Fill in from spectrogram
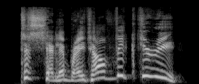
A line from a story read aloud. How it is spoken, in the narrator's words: cried Squealer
